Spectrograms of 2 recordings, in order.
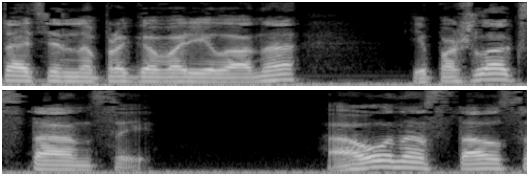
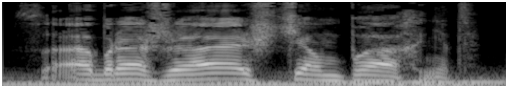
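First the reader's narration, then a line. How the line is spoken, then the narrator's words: Hoarse question. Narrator (Russian): спросил он хрипло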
